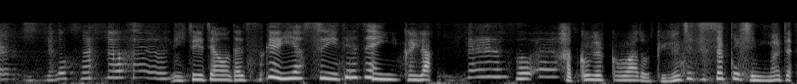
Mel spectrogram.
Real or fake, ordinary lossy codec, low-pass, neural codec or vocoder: fake; none; 7.2 kHz; codec, 16 kHz in and 24 kHz out, 0.4 kbps, LongCat-Audio-Codec, four codebook decoder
